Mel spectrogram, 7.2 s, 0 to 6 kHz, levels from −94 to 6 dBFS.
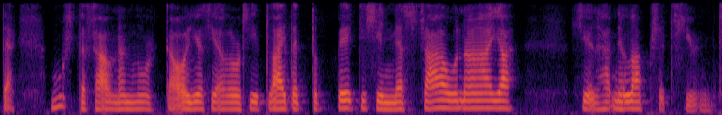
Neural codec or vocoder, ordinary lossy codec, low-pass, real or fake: codec, 16 kHz, 1.1 kbps, Voila-Tokenizer; none; 5.4 kHz; fake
